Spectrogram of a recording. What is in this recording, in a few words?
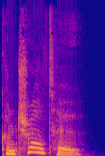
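"contralto", British English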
